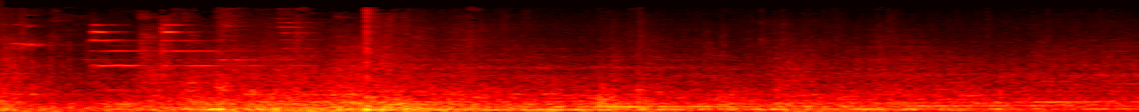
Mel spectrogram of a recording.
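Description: A tram to Broadway rumbles steadily along its rails, with a low continuous roar, metallic squeals and a brief high whine near the start, without any talking.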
